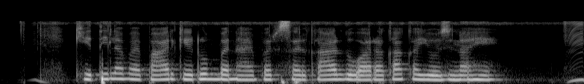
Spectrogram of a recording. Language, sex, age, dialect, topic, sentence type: Chhattisgarhi, female, 18-24, Central, agriculture, question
